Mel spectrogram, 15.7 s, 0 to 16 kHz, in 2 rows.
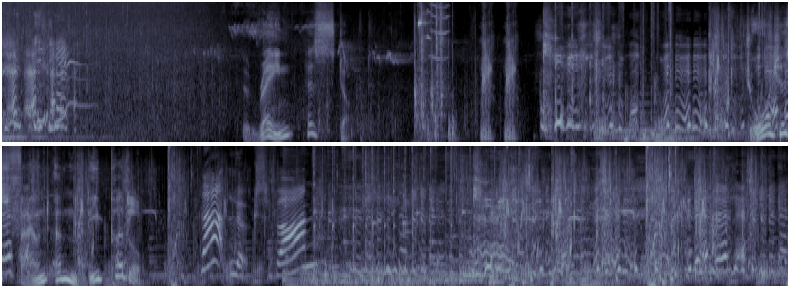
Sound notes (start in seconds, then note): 2.1 snorts and giggles; 9.1 all giggle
